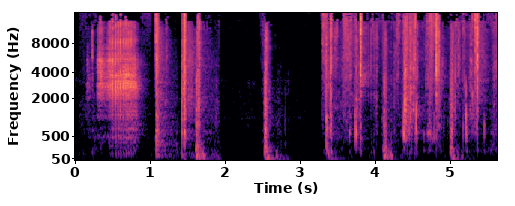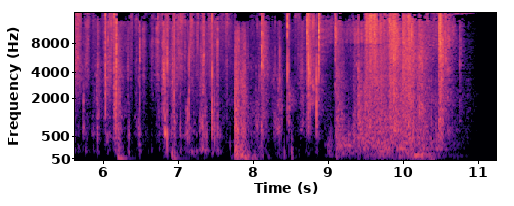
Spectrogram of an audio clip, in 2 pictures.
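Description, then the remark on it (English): A shelf tips over and its contents clatter down in a long, irregular burst of sharp knocks, thuds and scraping crashes, loud, with no voices. “Did you just knock that shelf over?”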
